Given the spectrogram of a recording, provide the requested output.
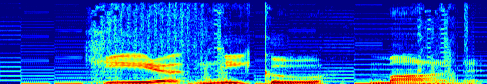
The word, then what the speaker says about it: Kinnikuman: Kinnikuman apparently is the way that you would say it, but whatever.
